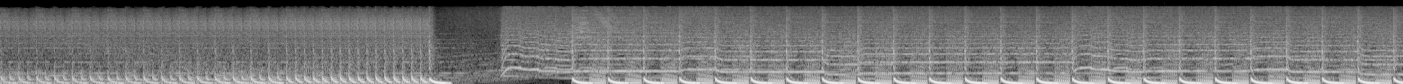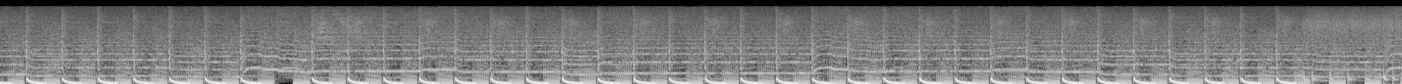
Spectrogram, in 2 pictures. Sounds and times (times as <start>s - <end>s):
Dubstep: 0.0s - 28.0s.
